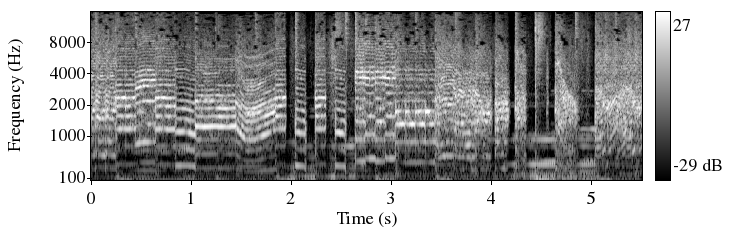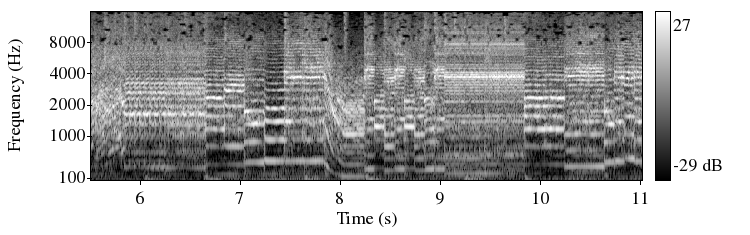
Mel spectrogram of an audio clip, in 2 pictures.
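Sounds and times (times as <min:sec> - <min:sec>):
electronic music with synthesizer: 0:00.0 - 0:11.0
synth note sliding down: 0:00.5 - 0:10.2.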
